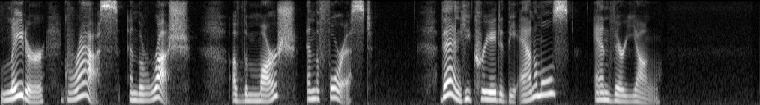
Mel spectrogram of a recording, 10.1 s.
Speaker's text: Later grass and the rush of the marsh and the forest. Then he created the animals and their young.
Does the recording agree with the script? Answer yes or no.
yes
